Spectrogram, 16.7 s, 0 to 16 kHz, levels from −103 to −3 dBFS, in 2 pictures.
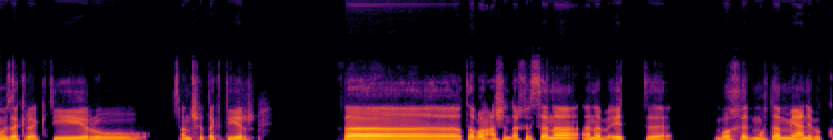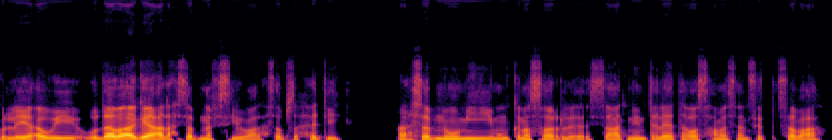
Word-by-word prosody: مذاكرة 120 Hz, 0 st, 0 dB
كتير 125 Hz, +1 st, -1 dB
وأنشطة 115 Hz, +4 st, -6 dB
كتير. 130 Hz, +1 st, -3 dB, 0.9 s
فطبعًا 130 Hz, +1 st, +5 dB
عشان 140 Hz, +2 st, -4 dB
آخِر 155 Hz, 0 st, -3 dB
سَنة، 155 Hz, +2 st, +3 dB
أنا 140 Hz, 0 st, 0 dB
بقيت 145 Hz, +2 st, -1 dB, 0.9 s
واخِد 135 Hz, +1 st, -2 dB
مُهتم 135 Hz, +4 st, 0 dB
يعني 135 Hz, 0 st, +1 dB
بالكُلّية 120 Hz, +1 st, -2 dB
أوي 140 Hz, +1 st, 0 dB
وده 165 Hz, +4 st, +3 dB
بقى 165 Hz, -3 st, +8 dB
جِه 155 Hz, +2 st, +6 dB
على 135 Hz, -2 st, +2 dB
حساب 125 Hz, +2 st, -5 dB
نفسي 120 Hz, -1 st, -7 dB
وعلى 115 Hz, 0 st, -8 dB
حساب 170 Hz, 0 st, -10 dB
صحّتي، 125 Hz, -2 st, -8 dB, 0.6 s
على 125 Hz, -1 st, -4 dB
حساب 125 Hz, +2 st, -2 dB
نومي، 120 Hz, -3 st, 0 dB
ممكن 115 Hz, +1 st, -5 dB
أسهر 115 Hz, -2 st, -4 dB
للساعة 120 Hz, +2 st, -8 dB
02:00، 115 Hz, 0 st, -6 dB
03:00 115 Hz, +1 st, -5 dB
وأصحى 115 Hz, +1 st, -7 dB
مثلًا 115 Hz, -1 st, -8 dB
06:00، 120 Hz, +2 st, -14 dB
07:00 115 Hz, 0 st, -4 dB
125 Hz, 130 wpm, -24 LUFS, 115-135 Hz, 0.9 s, بقى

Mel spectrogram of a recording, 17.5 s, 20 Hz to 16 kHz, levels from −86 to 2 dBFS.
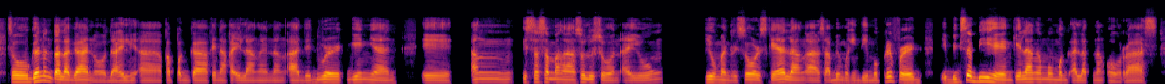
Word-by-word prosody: So 140 Hz, -1 st, +5 dB
gano'n 175 Hz, 0 st, +6 dB
talaga 115 Hz, -1 st, +6 dB
'no, 85 Hz, -2 st, -7 dB
dahil, 95 Hz, +2 st, -1 dB
ah, 90 Hz, -1 st, -5 dB
kapagka 100 Hz, -1 st, -2 dB
kinakailangan 95 Hz, -1 st, -4 dB
ng 90 Hz, 0 st, -9 dB
added 100 Hz, +3 st, -2 dB
work 125 Hz, -2 st, +3 dB
ganiyan, 120 Hz, -5 st, -2 dB, 0.4 s
eh, 100 Hz, -2 st, -2 dB, 0.3 s
ang 130 Hz, +2 st, -2 dB, 0.6 s
1 135 Hz, +2 st, +1 dB
sa 140 Hz, -, +3 dB
mga 120 Hz, -3 st, -1 dB
solusyon 115 Hz, -8 st, -2 dB
ay 95 Hz, +1 st, -3 dB
yung, 110 Hz, +6 st, -7 dB, 0.6 s
human 120 Hz, -4 st, 0 dB
resource, 110 Hz, +3 st, 0 dB
kaya 125 Hz, +3 st, +3 dB
lang, 105 Hz, -2 st, 0 dB
ah, 95 Hz, 0 st, -1 dB
sabi 115 Hz, +5 st, -4 dB
mo 105 Hz, -, -9 dB
hindi 100 Hz, -1 st, -6 dB
mo 100 Hz, +1 st, -6 dB
preferred, 115 Hz, -, +2 dB, 0.3 s
ibig 115 Hz, +3 st, -4 dB
sabihin 155 Hz, -, +5 dB
kailangan 130 Hz, +1 st, +1 dB
mong 120 Hz, -4 st, -4 dB
mag-allot 95 Hz, 0 st, -2 dB
ng 100 Hz, -1 st, -9 dB
oras. 90 Hz, +3 st, -3 dB
110 Hz, 125 wpm, -24 LUFS, 95-125 Hz, 0.6 s, gano'n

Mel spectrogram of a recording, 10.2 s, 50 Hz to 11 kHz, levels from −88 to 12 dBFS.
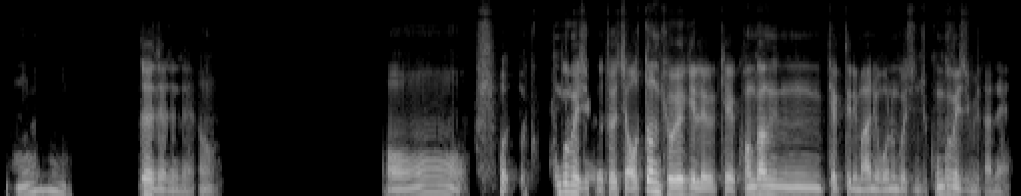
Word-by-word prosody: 오. 135 Hz, 0 st, -6 dB, 0.7 s
네네네네. 90 Hz, -11 st, -1 dB
어. -, -, -12 dB, 1.6 s
어. 115 Hz, +7 st, -3 dB
어 -, -, -27 dB, 0.3 s
그 -, -, -1 dB, 0.4 s
궁금해집니다. 125 Hz, -9 st, +2 dB
도대체 105 Hz, -1 st, +1 dB
어떤 155 Hz, +8 st, +6 dB
교회길래 115 Hz, -4 st, +5 dB
이렇게 95 Hz, -1 st, -1 dB
관광객들이 110 Hz, -4 st, +1 dB
많이 90 Hz, +1 st, -1 dB
오는 90 Hz, +2 st, -2 dB
것인지 85 Hz, -3 st, -8 dB
궁금해집니다. 95 Hz, -, -3 dB
네. 75 Hz, -, -13 dB
105 Hz, 270 characters per minute, -23 LUFS, 95-120 Hz, 1.6 s, 어떤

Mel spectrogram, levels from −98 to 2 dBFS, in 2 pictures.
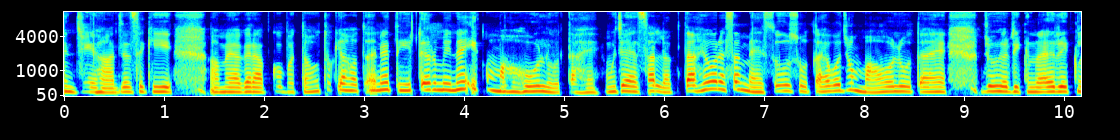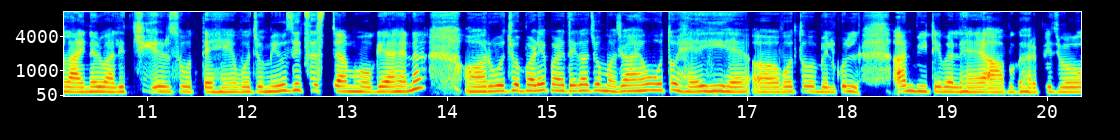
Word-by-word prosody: जी 180 Hz, -2 st, -3 dB
हाँ, 160 Hz, -2 st, 0 dB
जैसे 180 Hz, +3 st, -2 dB
कि 185 Hz, 0 st, 0 dB, 0.4 s
अ, 175 Hz, -, -1 dB
मैं 180 Hz, 0 st, 0 dB
अगर 180 Hz, +1 st, +1 dB
आपको 175 Hz, +2 st, -2 dB
बताऊँ 175 Hz, +2 st, -6 dB
तो 265 Hz, -, -12 dB
क्या 255 Hz, -, +1 dB
होता 230 Hz, -1 st, -3 dB
है -, -, +1 dB
ना, 270 Hz, +2 st, +3 dB
थिएटर 250 Hz, +2 st, +1 dB
में 255 Hz, -1 st, +2 dB
ना 275 Hz, +4 st, +4 dB
एक -, -, -2 dB, 0.2 s
माहौल 195 Hz, +1 st, +1 dB
होता 170 Hz, 0 st, -5 dB
है, 160 Hz, +2 st, -6 dB
मुझे 195 Hz, +3 st, +1 dB
ऐसा 200 Hz, +3 st, +3 dB
लगता 185 Hz, +2 st, +1 dB
है 255 Hz, -, 0 dB
और 295 Hz, 0 st, +3 dB
ऐसा 285 Hz, +1 st, +1 dB
महसूस 215 Hz, 0 st, -2 dB
होता 190 Hz, -2 st, -3 dB
है, 200 Hz, -, +1 dB
वो 225 Hz, +3 st, +1 dB
जो 255 Hz, +3 st, -5 dB
माहौल 180 Hz, +4 st, 0 dB
होता 190 Hz, -2 st, -1 dB
है, 185 Hz, 0 st, 0 dB, 0.4 s
जो 205 Hz, +1 st, +3 dB
रिक्न 180 Hz, -1 st, -1 dB
रिक्लाइनर 190 Hz, -1 st, +3 dB
वाली 185 Hz, 0 st, +2 dB
चेयर्स 195 Hz, -3 st, -2 dB
होते 185 Hz, -2 st, -1 dB
हैं, 180 Hz, 0 st, -2 dB
वो 180 Hz, +1 st, -1 dB
जो 190 Hz, +1 st, -3 dB
म्यूज़िक 225 Hz, +5 st, +1 dB
सिस्टम 210 Hz, -3 st, +1 dB
हो 185 Hz, -1 st, 0 dB
गया 195 Hz, 0 st, +3 dB
है 195 Hz, 0 st, +2 dB
ना? 305 Hz, +7 st, +3 dB, 0.4 s
और 195 Hz, 0 st, +2 dB
वो 220 Hz, +1 st, +4 dB
जो 235 Hz, -, +3 dB
बड़े 230 Hz, +3 st, +3 dB
पर्दे 225 Hz, -2 st, 0 dB
का 230 Hz, 0 st, +3 dB
जो 240 Hz, +1 st, -1 dB
मज़ा 215 Hz, 0 st, +1 dB
है, 220 Hz, -, +2 dB
वो 245 Hz, 0 st, +2 dB
तो 255 Hz, +2 st, -2 dB
है 190 Hz, -5 st, 0 dB
ही 210 Hz, +1 st, +2 dB
है। 185 Hz, -1 st, +1 dB
अ, -, -, -4 dB, 0.2 s
वो 190 Hz, -, 0 dB
तो 200 Hz, -1 st, -2 dB
बिल्कुल 185 Hz, +1 st, -2 dB, 0.4 s
अनबीटेबल 190 Hz, -3 st, +1 dB
है, 180 Hz, -1 st, 0 dB
आप 170 Hz, +1 st, +1 dB
घर 185 Hz, -3 st, -1 dB
पे 185 Hz, -, -2 dB
जो 180 Hz, 0 st, -4 dB
195 Hz, 220 wpm, -23 LUFS, 180-220 Hz, 0.4 s, ना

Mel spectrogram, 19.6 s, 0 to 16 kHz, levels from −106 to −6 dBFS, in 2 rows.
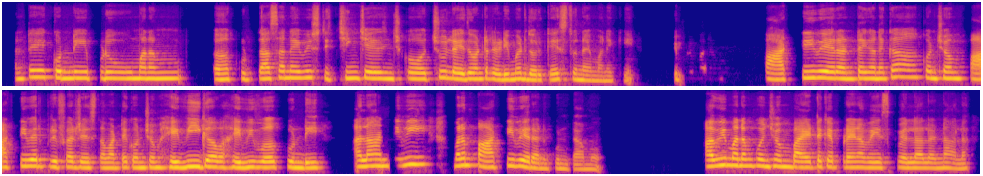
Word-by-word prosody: అంటే 235 Hz, +5 st, -1 dB, 0.2 s
కొన్ని 260 Hz, -1 st, +3 dB
ఇప్పుడు 255 Hz, 0 st, -2 dB, 0.3 s
మనం 245 Hz, 0 st, +2 dB, 0.6 s
ఆహ్, 215 Hz, -, +1 dB
కుర్తాస్ 240 Hz, +2 st, -2 dB
అనేవి 265 Hz, 0 st, 0 dB
స్టిచింగ్ 250 Hz, +1 st, -3 dB
చేయించుకోవచ్చు. 235 Hz, -1 st, 0 dB
లేదు 230 Hz, -1 st, +4 dB
అంటే, 230 Hz, +1 st, -2 dB
రెడీమేడ్ 210 Hz, +2 st, +1 dB
దొరికేస్తున్నాయి 205 Hz, -1 st, -3 dB
మనకి. 170 Hz, 0 st, -11 dB, 0.5 s
ఇపుడు -, -, -17 dB
మనం 340 Hz, -, -27 dB, 0.6 s
పార్టీ‌వేర్ 250 Hz, +5 st, +2 dB
అంటే 235 Hz, +2 st, 0 dB
గనక, 240 Hz, +3 st, 0 dB, 0.3 s
కొంచెం 250 Hz, -1 st, 0 dB, 0.2 s
పార్టీ‌వేర్ 255 Hz, +3 st, +1 dB
ప్రిఫర్ 225 Hz, -1 st, 0 dB
జేస్తాం. 200 Hz, 0 st, -2 dB
అంటే 205 Hz, +2 st, -4 dB
కొంచెం 210 Hz, 0 st, 0 dB
హెవీ‌గా, 230 Hz, +3 st, +5 dB, 0.2 s
హెవీ‌వర్క్ 215 Hz, +1 st, +2 dB
ఉండి. 200 Hz, 0 st, +2 dB, 0.4 s
అలాంటివి 265 Hz, +5 st, +2 dB, 0.4 s
మనం 285 Hz, +1 st, +3 dB
పార్టీ‌వేర్ 225 Hz, 0 st, +2 dB
అనుకుంటాము. 165 Hz, -3 st, -9 dB, 1.1 s
అవి 265 Hz, +3 st, +5 dB
మనం 270 Hz, -1 st, +4 dB
కొంచెం 250 Hz, -1 st, +1 dB
బయటకెప్పుడైనా 215 Hz, 0 st, 0 dB
వేసుకు 205 Hz, +1 st, -4 dB
వెళ్ళాలన్న 195 Hz, -1 st, -2 dB
అలా. 175 Hz, +1 st, -7 dB
230 Hz, 120 wpm, -22 LUFS, 210-250 Hz, 1.1 s, హెవీ‌గా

